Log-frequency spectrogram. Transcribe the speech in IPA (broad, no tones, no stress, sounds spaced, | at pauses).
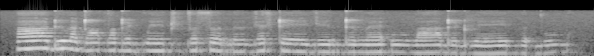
aː ɖ ɨ l a ɖ aː dˤ ə ɖ ɘː ɖ ɡ w eː d ɨ ɖ d ə s ə r ɘː ɡ ɛ s ʈ eː ɡ eː r ɖ ɛ v ɛ ʔ uː v aː ɖ ɘː ɖ v eː b ɘ ʔ d uː ɡ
